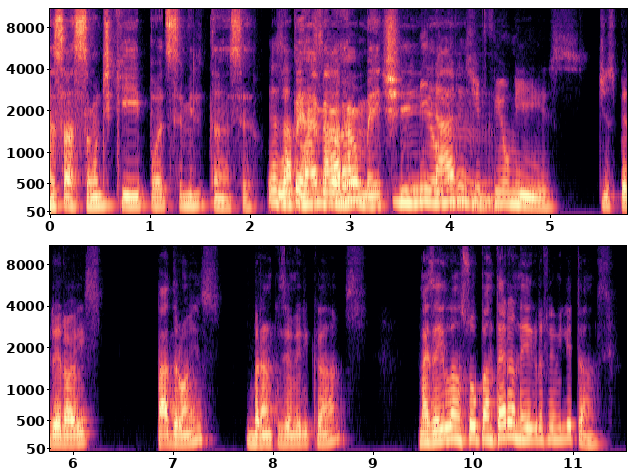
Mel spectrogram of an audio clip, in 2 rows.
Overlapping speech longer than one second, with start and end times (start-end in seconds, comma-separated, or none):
2.1-4.5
